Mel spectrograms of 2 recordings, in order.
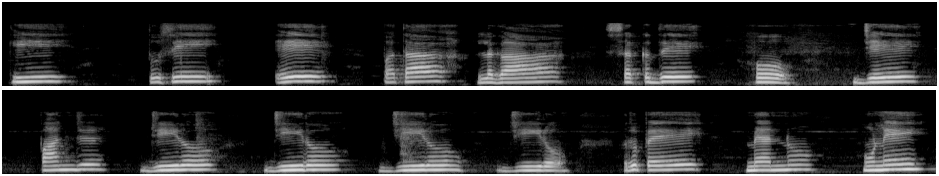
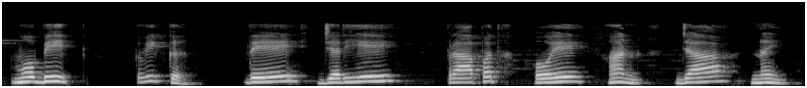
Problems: constant background noise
